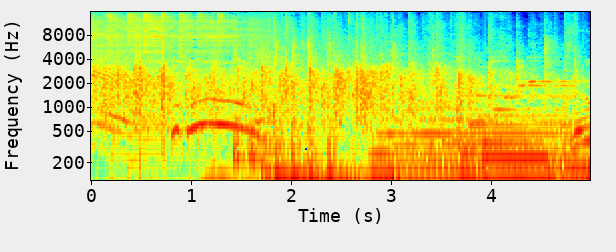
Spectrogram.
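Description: A short burst of applause from a TV morning show studio audience rises beneath music and a voice, clapping steady for a few seconds.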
